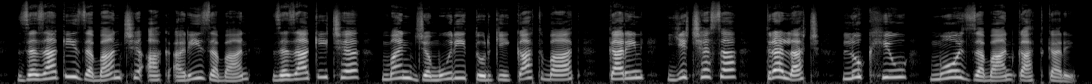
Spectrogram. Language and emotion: Kashmiri, neutral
